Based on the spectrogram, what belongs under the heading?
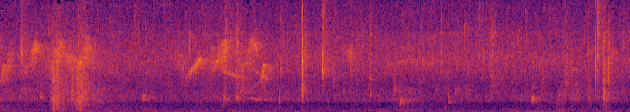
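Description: Small birds chirping in short high calls, with a few sharp clicks or drips and a low steady hum underneath.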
